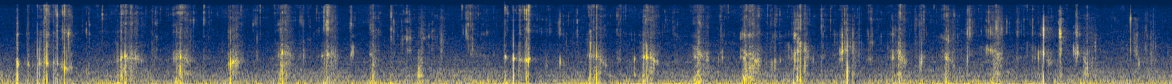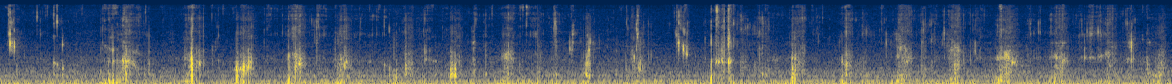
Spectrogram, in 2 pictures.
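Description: Close-miked eating: a person biting into and chewing small peach-shaped sweets, with many sharp crackling clicks from the mouth and a steady low hum underneath.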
